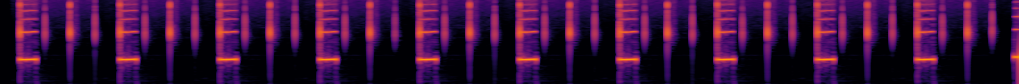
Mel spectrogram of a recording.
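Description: A countdown timer beeps once every second, with quieter ticks in between.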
